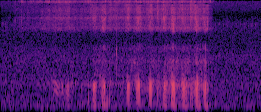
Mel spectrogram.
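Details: Snoring from a sleeping Chihuahua named Tripp: one soft, fluttering, rapidly rattling snore on a single breath in a quiet room.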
